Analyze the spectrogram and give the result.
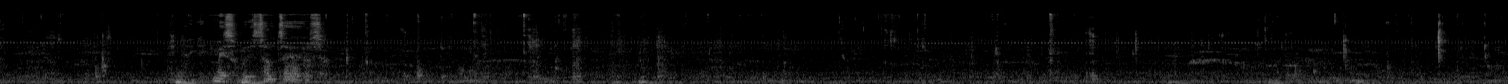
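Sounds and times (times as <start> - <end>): person chewing crunchy chips: 3.3 - 15.0.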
